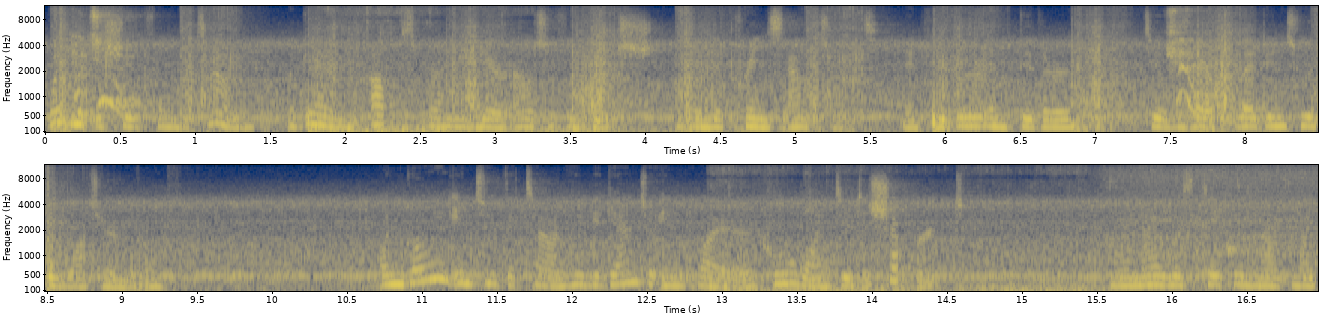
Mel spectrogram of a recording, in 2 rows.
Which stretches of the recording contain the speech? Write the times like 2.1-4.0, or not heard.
0.0-9.3, 10.7-14.7, 15.6-16.9.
